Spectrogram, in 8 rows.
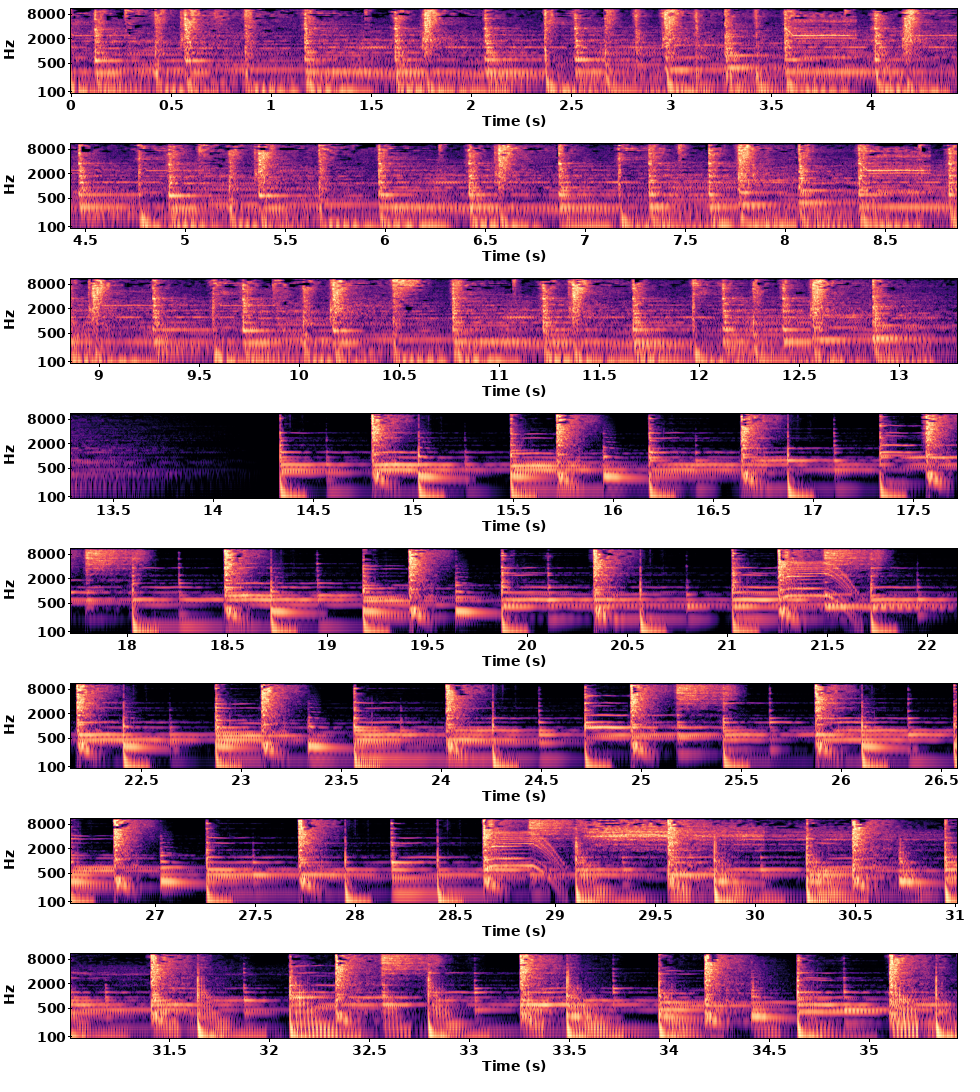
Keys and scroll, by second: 1.2 ctrl+z, 1.9 ctrl+z, 27.8 ctrl+z.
